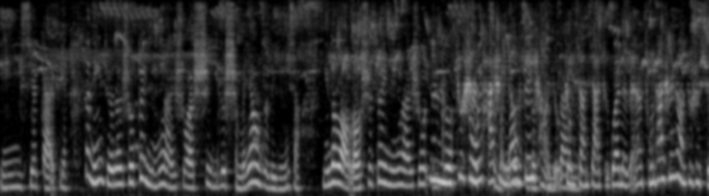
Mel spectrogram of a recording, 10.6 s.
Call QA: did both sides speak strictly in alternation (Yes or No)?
No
